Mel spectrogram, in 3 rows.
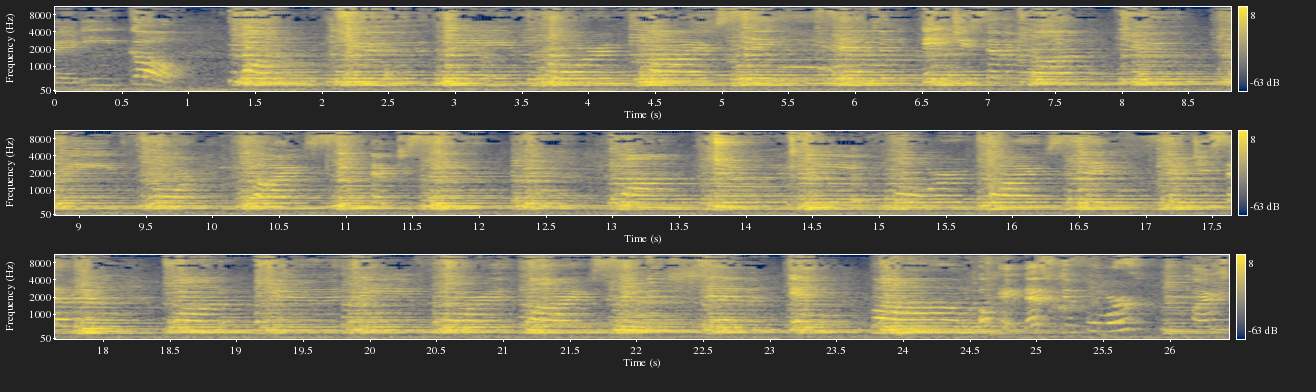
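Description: A group of ukuleles strumming chords together in a steady beat, cued as eight strums on a C chord, with the chord changing every few seconds in a C and G7 chord drill.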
